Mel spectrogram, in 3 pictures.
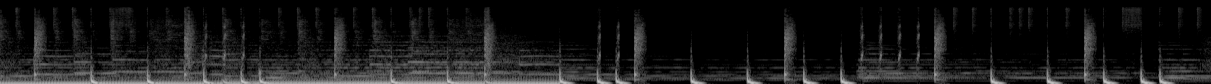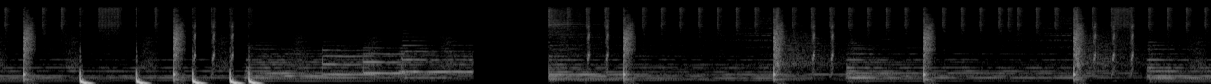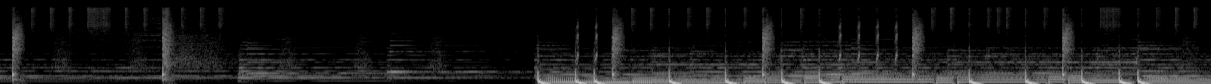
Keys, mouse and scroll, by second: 0.4 Escape, 0.5 Escape, 0.7 middle click, 1.0 middle click, 1.1 Escape, 1.1 click, 1.8 click, 1.9 Escape, 2.5 click, 3.2 ctrl+click, 3.8 click, 4.3 right click, 5.2 click, 5.3 right click, 5.6 click, 5.9 right click, 7.8 Return, 9.7 middle click, 10.6 click, 12.0 click, 13.2 click, 14.8 click, 16.8 click, 18.9 Escape, 19.3 click, 21.2 click, 21.9 click, 22.3 scroll down 1, 22.8 click, 23.3 click, 24.0 scroll up 1, 24.3 scroll down 1, 25.7 click, 27.6 scroll up 1, 29.6 scroll down 1, 33.9 click, 36.2 click.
